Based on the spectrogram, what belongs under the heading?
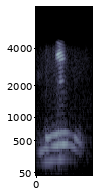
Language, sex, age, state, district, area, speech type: Urdu, male, 18-30, Uttar Pradesh, Saharanpur, urban, conversation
